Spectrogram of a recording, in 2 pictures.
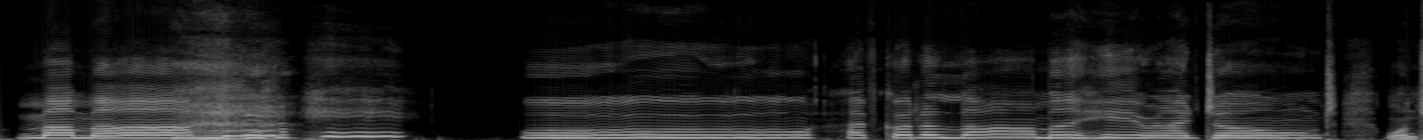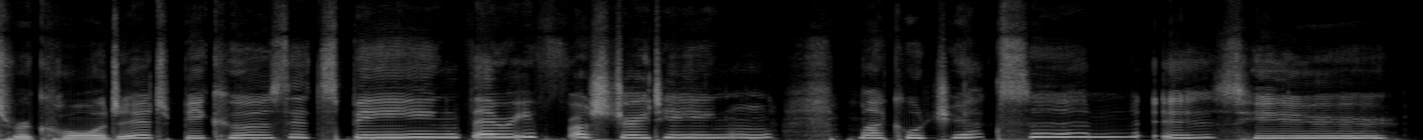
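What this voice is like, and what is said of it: High-pitched squeaky imitated singing voice. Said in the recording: “You're very good at imitating his little little high-pitched squeaks.”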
